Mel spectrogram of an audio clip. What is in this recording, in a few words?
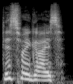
follow me, teengirl, voice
